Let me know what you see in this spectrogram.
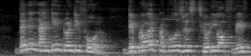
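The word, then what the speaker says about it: de Broglie: वैसे आप इसको डिब्रॉगली पढ़ते हैं, बट करेक्ट प्रोनाउंसिएशन इसका डिब्रॉय है.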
